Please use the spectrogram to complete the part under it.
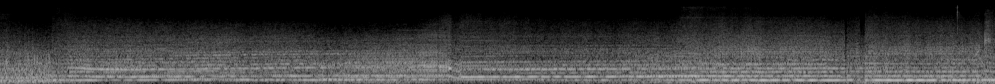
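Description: GR3 GT500 race cars, NSX among them, lapping Brands Hatch in a racing game, several engines droning and whining together in sustained high revs with shifting pitch as they pass close.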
